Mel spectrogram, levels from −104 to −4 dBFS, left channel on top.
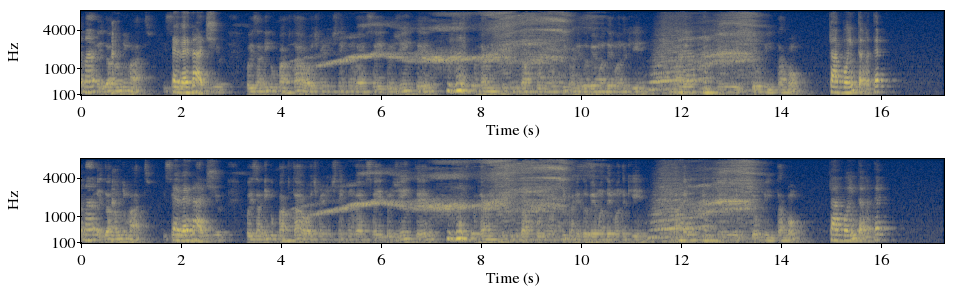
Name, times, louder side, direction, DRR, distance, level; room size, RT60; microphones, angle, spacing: voice 1, 0.3-1.4 1.7-2.0 2.4-2.8 3.3-7.1 7.4-11.3 11.7-14.4, left 1 dB, 75° right, 4 dB, 3.2 m, -34 dB
voice 2, 1.8-2.7 7.3-7.9 11.9-12.7 15.0-16.0, left 2 dB, 50° left, 5 dB, 1.3 m, -26 dB
sound 1, 3.8-13.8, right 1 dB, 40° right, 5.5 m, -36 dB
9.4 x 8.6 x 6.6 m, 0.64 s
head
